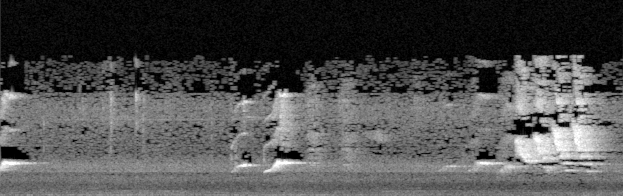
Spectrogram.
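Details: A double-collared seedeater, said to be in contest mood, in Baixada Santista, sings short, high, thin phrases: a quick rising whistle, then a dense buzzy burst near the end, sounding somewhat distant.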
